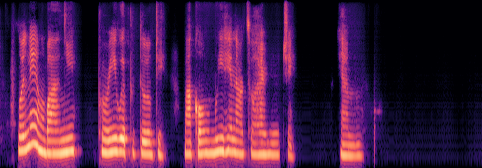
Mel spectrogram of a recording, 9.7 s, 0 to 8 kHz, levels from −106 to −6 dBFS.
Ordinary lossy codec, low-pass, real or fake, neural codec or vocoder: none; none; fake; codec, 16 kHz, 1 kbps, X-Codec, HuBERT features, trained on balanced general audio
